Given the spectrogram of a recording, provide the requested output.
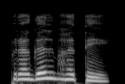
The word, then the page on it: ಪ್ರಗಲ್ಭತೆ: pragalbhate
